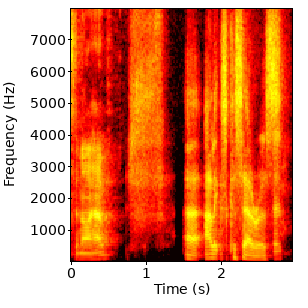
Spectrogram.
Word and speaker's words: Caceres: uh how would you pronounce how would you pronounce that prath you've got a better uh eloquence than i have uh alex caseras caceres there you go crew versus caceres or or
